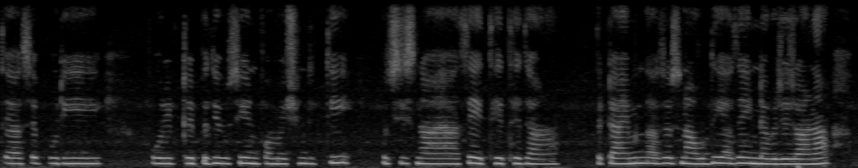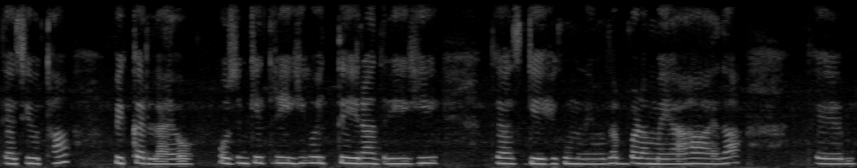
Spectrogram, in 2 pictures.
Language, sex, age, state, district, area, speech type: Dogri, female, 18-30, Jammu and Kashmir, Reasi, rural, spontaneous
